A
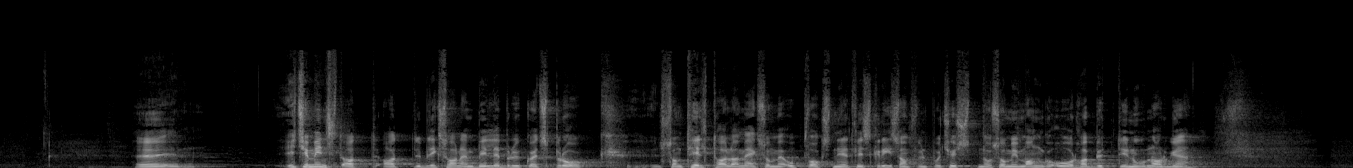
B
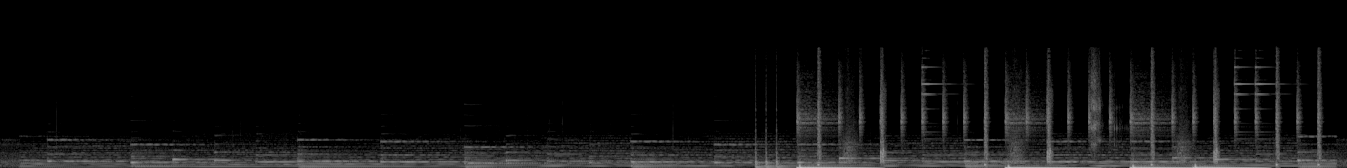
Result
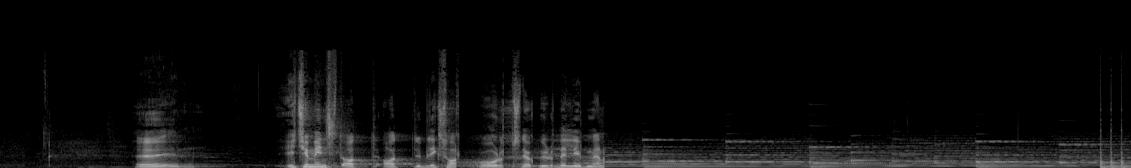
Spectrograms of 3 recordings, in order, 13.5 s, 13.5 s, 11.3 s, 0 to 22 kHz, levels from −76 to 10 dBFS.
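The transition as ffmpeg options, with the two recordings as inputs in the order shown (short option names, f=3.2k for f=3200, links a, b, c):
-filter_complex "[0:a]apad=whole_dur=11.31,atrim=end=11.31,asplit=2[a][b];[a]atrim=end=4.562[c];[b]atrim=start=4.558:end=6.042,asetpts=PTS-STARTPTS,areverse[d];[1:a]atrim=start=2.588:end=7.86[e];[c][d]acrossfade=d=0.004:c1=hsin:c2=hsin[f];[f][e]acrossfade=d=0.004:c1=hsin:c2=hsin"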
